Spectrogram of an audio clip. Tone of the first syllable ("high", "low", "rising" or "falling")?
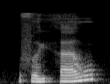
low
